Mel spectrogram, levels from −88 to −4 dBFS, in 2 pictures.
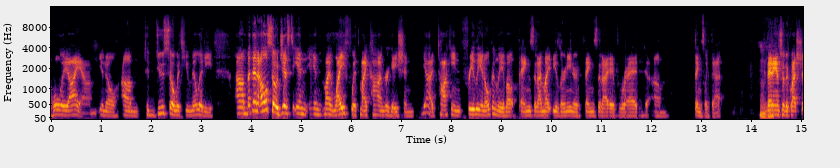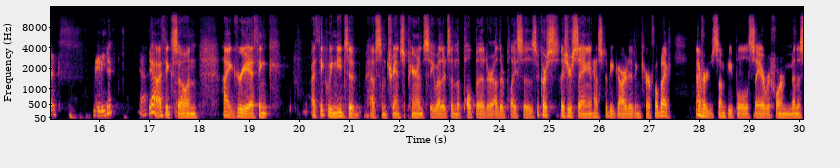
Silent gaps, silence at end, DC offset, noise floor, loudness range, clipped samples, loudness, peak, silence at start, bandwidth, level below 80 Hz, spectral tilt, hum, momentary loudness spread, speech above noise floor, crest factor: none; 0 s; under 0.1%; -77 dBFS; 7 LU; under 0.1%; -23 LUFS; -2 dBFS; 0 s; 13 kHz; -46 dBFS; -4 dB/octave; none; 15 LU; 53 dB; 22 dB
